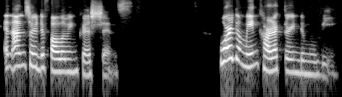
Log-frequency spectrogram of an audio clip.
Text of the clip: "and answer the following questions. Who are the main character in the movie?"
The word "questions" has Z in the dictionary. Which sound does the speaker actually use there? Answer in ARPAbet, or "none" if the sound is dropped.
S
